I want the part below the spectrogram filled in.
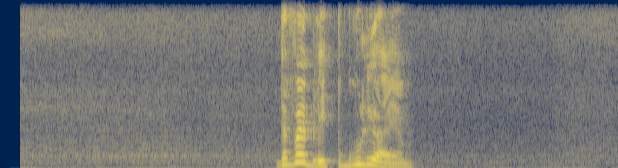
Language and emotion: Russian, angry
